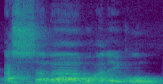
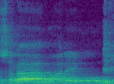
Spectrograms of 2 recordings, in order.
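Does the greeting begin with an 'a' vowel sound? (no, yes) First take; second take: yes; no. First: It begins with an 'a' vowel before salam. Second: It begins directly with salam, no vowel before. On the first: The speaker calls it right. "dibacanya ada alifnya" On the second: The speaker calls it wrong.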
